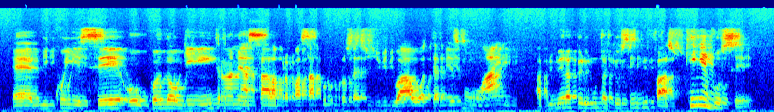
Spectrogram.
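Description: Noticeable background noise sits behind a man with a fairly high pitch. He talks at a fairly quick pace with ordinary pitch variation. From Guarujá, São Paulo coast, Brazil. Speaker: mental coach. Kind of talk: podcast interview. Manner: halting, frequent repetitions.

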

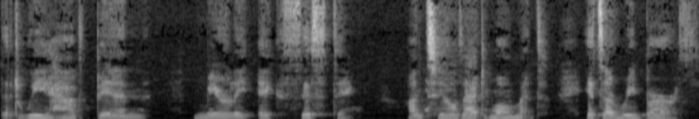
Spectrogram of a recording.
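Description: Pitched in the medium range, a woman sounds somewhat breathy. She speaks very slowly with fairly even intonation. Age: 70s. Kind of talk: religious talk show. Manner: halting, fillers.

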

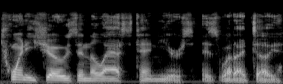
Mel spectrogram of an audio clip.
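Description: This man has an ordinary speaking voice. His pitch is fairly low and his intonation fairly even. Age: 40s. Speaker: college basketball coach. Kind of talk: interview.

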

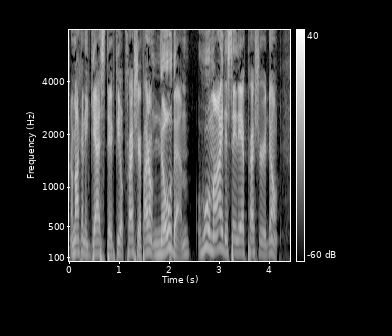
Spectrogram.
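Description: With lively intonation and a fairly high pitch, a man speaks at a fairly quick pace in an unremarkable speaking voice, captured on a very clean recording with a silent background and a dry, close sound with no echo. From New York. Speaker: sports podcast host. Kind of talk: casual chat.

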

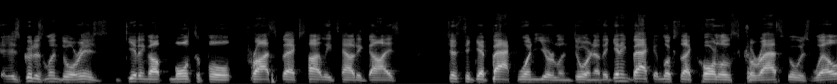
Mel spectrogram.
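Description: A man with an ordinary speaking voice, fairly even intonation, and a fairly quick pace, in a dry, close sound with no echo. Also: medium pitch for a man. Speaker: radio host and baseball analyst. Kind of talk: casual chat.

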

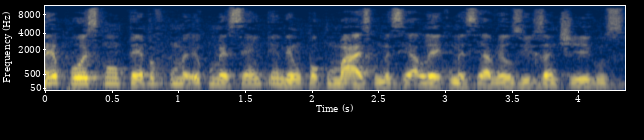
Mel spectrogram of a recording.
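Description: With fairly even intonation and a fairly high pitch, a man talks at a fairly quick pace. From Bahia, Brazil. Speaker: listener and site commenter. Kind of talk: casual chat. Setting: studio. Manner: halting.

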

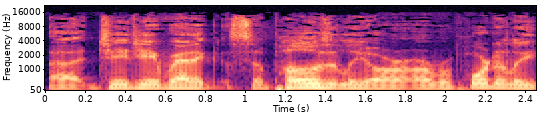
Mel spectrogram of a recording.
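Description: Very clean recording of a man's voice, the background silent. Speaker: radio sports show host. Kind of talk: radio sports talk show banter. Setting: radio studio.

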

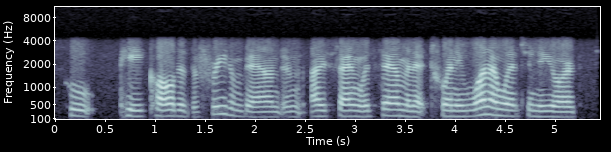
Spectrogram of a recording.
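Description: A woman speaks at a moderate pace with a fairly low pitch and ordinary pitch variation. It is an unremarkable speaking voice. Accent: American. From Los Angeles. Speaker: jazz singer. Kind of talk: interview.

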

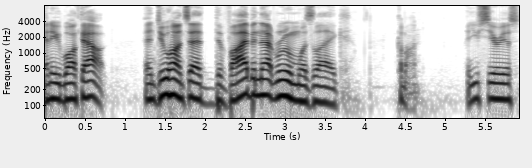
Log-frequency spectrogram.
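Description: A man talks at a moderate pace and a medium pitch, with fairly even intonation. He leaves long, frequent pauses. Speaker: sports podcast host. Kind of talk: casual sports talk show chat.

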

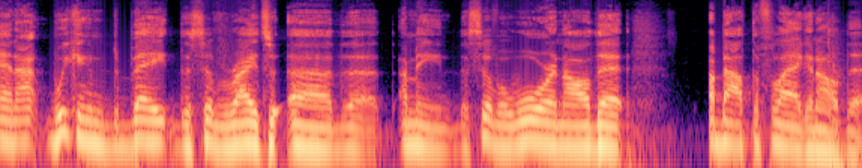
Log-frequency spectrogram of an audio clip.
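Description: Speaking at a fairly quick pace, a man has an unremarkable speaking voice with medium pitch and ordinary pitch variation, recorded very cleanly over a silent background. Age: 20s. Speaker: radio host. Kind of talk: political talk radio discussion.

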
